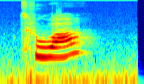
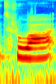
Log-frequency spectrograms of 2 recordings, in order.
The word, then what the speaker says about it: trois: For example, trois, bus, trois, bus. The letter S in trois is silent, but the S in bus is pronounced.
